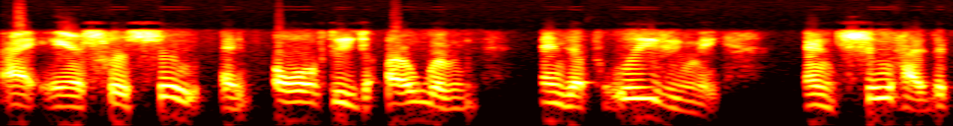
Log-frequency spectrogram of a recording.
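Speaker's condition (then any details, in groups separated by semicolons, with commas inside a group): Voice box damage from tracheostomy; 1-2 week coma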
